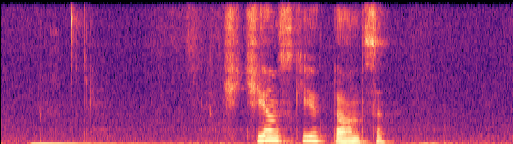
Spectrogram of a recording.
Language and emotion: Russian, sad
